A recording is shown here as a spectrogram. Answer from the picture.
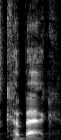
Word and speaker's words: Quebec: it off by the way Clark I am pronouncing it correctly it is Quebec like right and not and not too high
